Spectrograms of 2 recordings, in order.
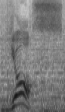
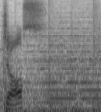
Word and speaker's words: Jos: Watch the pronunciation on this. It's Yoss, not Joss.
